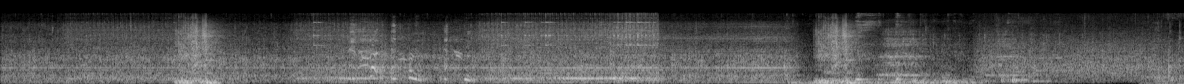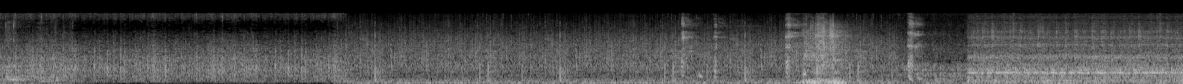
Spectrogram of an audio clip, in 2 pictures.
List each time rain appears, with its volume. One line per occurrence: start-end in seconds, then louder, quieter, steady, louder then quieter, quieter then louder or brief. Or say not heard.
0.0-23.6 steady.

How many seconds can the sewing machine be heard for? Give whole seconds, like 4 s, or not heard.
15 s.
